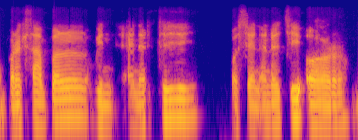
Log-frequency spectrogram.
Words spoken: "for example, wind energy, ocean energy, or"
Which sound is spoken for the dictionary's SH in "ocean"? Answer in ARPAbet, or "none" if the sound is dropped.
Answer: S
